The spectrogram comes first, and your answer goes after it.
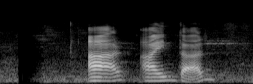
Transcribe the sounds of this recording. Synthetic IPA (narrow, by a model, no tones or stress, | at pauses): aɾajnt̪a̰ɾ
